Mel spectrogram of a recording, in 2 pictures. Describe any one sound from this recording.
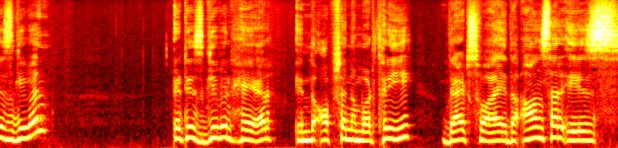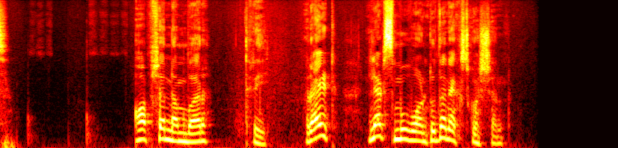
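A man explains calmly and clearly, close to a microphone.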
